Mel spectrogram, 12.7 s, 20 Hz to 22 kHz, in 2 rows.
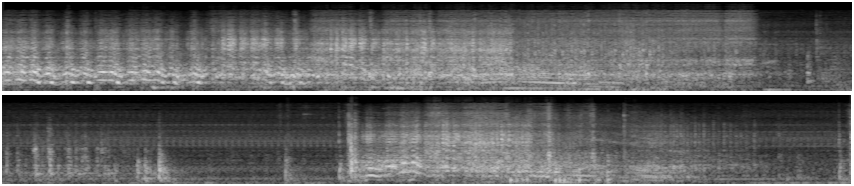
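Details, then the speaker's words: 1976 squarebody farm truck V8 sat 20-30 years, fuel poured down the carburetor: cranks, catches and runs ragged a few seconds, dies, then fires again on the primer fuel. "Yeah, hear all them bubbles? That's air mixing with the gas ahead of time, so it's gonna fire right off. And that is a success."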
